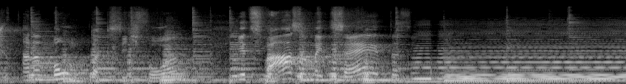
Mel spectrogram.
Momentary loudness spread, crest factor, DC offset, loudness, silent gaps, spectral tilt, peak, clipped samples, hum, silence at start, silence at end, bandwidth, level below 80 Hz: 7 LU; 16 dB; under 0.1%; -17 LUFS; none; -5.5 dB/octave; -2 dBFS; under 0.1%; none; 0 s; 0 s; 16 kHz; -46 dBFS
